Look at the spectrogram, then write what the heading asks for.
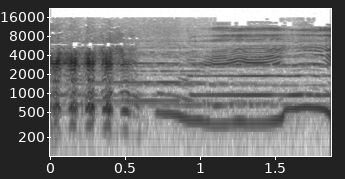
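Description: A goat bleats, starting with four quick stuttering calls and then stretching into one long, wavering bleat that rises at the end. No one speaks.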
